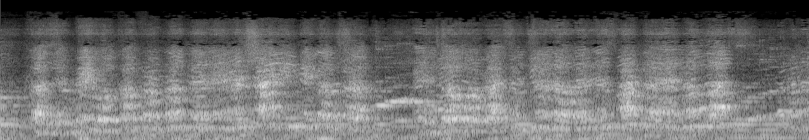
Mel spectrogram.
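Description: Elementary-school children's choir singing a Christmas song together.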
